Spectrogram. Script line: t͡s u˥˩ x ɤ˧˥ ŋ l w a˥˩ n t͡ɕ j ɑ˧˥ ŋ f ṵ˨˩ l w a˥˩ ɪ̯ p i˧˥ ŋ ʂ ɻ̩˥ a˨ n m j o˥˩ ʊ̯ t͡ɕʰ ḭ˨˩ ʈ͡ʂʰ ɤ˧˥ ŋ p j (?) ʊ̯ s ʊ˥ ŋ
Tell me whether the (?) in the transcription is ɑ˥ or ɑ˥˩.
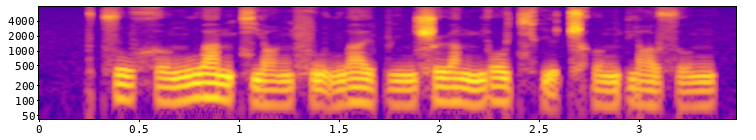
ɑ˥˩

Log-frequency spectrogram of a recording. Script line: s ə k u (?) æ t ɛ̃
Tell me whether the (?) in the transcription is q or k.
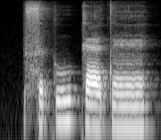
k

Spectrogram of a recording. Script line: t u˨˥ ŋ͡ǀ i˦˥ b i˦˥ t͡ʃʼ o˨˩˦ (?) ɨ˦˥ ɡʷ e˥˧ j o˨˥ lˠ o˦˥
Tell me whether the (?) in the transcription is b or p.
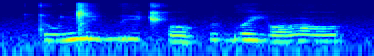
p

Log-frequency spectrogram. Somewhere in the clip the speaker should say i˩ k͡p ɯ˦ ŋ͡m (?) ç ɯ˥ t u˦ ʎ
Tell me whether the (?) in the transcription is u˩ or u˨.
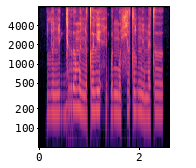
u˨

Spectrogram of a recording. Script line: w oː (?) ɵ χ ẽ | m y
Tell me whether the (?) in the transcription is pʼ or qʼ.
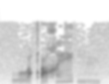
qʼ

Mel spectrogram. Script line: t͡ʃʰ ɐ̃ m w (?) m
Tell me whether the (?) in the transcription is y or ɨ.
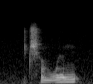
ɨ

